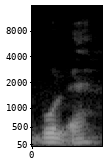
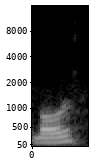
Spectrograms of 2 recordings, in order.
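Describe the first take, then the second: First: It sounds like 'boo-lee'. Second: It sounds like 'bowl'. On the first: The speaker calls it right. "it's pronounced as bulle" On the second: The speaker calls it wrong. "not bowl"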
